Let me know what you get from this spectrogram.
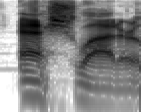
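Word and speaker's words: Echeladder: Is this etch etch ladder? Echelad like echelon. Okay, so it's like Echelon, but Echelad. Okay, got it.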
